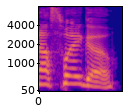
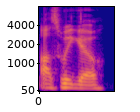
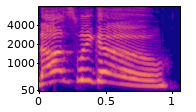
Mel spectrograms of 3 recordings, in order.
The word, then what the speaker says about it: Oswego: That's not how it's pronounced, but yeah. – It's not? – No. – How do you say it? – Oswego. – And Oswego. – Exactly.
